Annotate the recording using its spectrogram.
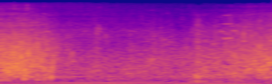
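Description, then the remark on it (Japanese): Gentle water laps and splashes continuously around a small boat on Lake Erie, one of the Great Lakes, between the United States and Canada, with a steady low engine-like hum underneath, on a sunny, warm day; no voices, just a calm ambience. “あれここはボートの上だ”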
